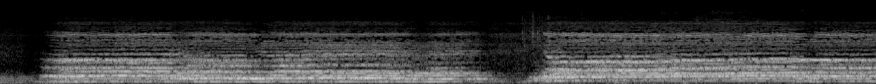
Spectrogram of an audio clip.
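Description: Mixed choir of men and women singing long held chords in phrases, pausing briefly at the start and again about five seconds in before coming back in.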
